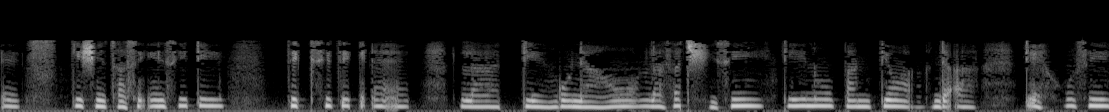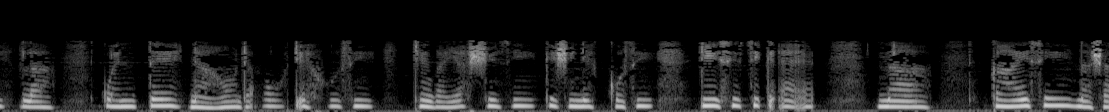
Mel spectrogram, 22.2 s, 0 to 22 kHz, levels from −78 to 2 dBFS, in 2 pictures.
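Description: From start to finish the speech sits behind heavy codec damage, most likely Vorbis compression at a very low quality setting; the grit points to a bitrate somewhere around 15 kbps. The top end has been cut off, and what's left up near the cut-off has been quantised so coarsely that the fine detail has turned into hiss. You hear it as a grainy, roughened texture on the voice, with consonant attacks smeared rather than crisp.

At 10.82 s the audio jumps forward slightly, the likely result of a dropped buffer (overrun). The program didn't read its samples before the hardware wrote over them, so a tiny slice, a millisecond or two, is missing and the audio on either side is butted straight together. There's no gap of silence, just a small skip in the sound.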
